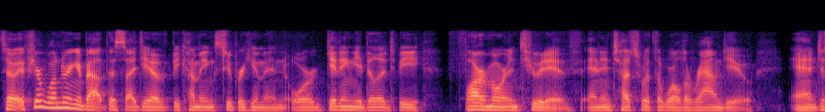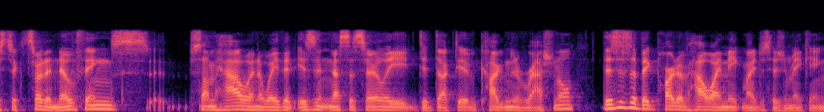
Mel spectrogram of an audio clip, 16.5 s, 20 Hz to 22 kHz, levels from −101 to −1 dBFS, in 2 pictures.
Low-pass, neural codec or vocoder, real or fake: 7.2 kHz; none; real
